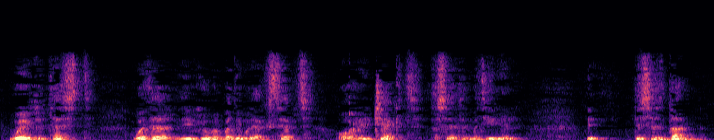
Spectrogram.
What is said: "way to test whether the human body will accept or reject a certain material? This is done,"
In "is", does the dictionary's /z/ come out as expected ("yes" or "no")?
yes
